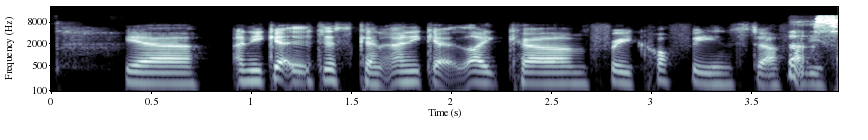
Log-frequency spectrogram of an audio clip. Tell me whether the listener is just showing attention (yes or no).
no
